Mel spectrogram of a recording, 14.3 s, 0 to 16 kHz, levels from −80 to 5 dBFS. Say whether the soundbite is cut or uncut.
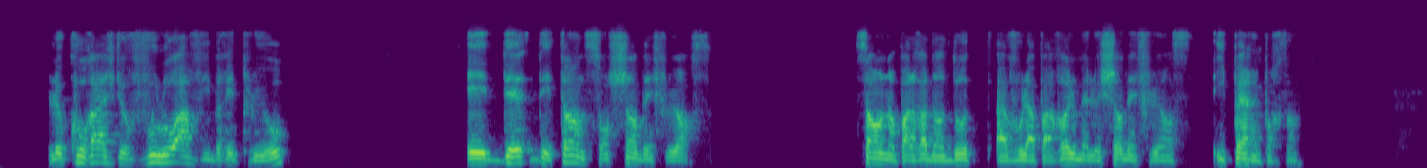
uncut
